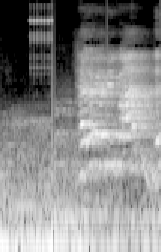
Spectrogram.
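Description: A young woman speaks cheerfully and clearly, close to a microphone.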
